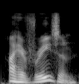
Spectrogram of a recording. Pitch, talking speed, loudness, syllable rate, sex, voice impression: 115 Hz, 230 wpm, -15 LUFS, 6.6 syllables/s, male, masculine, middle-aged, tensed, powerful, hard, cool, intellectual, calm, mature, slightly friendly, reassuring, wild, lively, slightly strict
